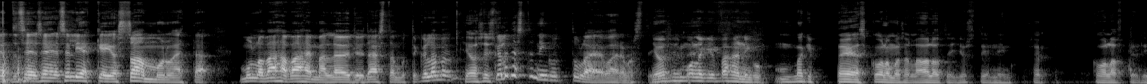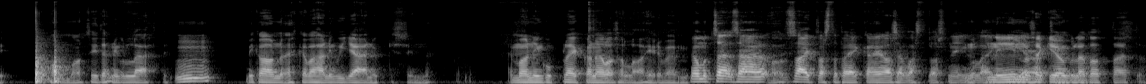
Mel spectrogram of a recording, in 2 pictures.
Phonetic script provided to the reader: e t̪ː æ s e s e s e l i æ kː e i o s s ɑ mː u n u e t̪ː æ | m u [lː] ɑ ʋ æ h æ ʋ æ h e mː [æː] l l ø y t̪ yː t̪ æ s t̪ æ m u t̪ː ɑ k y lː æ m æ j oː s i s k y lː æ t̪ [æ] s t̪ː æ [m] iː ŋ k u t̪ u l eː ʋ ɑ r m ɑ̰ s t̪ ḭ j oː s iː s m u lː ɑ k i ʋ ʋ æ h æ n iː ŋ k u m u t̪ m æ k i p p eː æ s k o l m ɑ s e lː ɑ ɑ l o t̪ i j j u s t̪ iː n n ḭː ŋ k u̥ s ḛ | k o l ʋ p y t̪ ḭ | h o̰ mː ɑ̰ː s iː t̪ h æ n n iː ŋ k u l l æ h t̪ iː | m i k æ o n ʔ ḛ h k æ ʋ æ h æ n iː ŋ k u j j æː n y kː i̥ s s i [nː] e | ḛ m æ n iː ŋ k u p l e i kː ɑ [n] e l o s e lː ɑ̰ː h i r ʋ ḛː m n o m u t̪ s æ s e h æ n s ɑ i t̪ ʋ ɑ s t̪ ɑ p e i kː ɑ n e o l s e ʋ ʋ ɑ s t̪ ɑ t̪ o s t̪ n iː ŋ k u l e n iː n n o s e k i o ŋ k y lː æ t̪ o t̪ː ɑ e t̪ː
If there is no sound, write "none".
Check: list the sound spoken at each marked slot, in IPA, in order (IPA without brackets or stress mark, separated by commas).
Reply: lː, æ, æ, n, nː, n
